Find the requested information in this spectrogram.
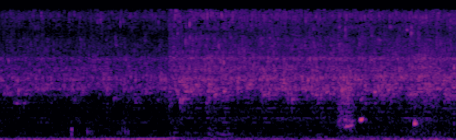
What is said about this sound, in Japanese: これくらいでいいかな。あったかくなってきた。シャワー当てるから、もし冷たかったり暑かったりしたら言ってね。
